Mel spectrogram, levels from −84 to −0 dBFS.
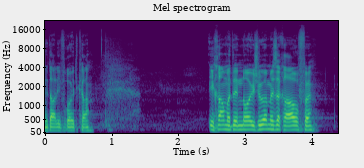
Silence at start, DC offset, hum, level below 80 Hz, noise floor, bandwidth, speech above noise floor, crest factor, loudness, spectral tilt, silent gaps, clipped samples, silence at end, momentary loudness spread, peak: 0 s; under 0.1%; none; -78 dBFS; -64 dBFS; 16 kHz; 42 dB; 20 dB; -22 LUFS; -5.5 dB/octave; none; under 0.1%; 0.35 s; 12 LU; -4 dBFS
